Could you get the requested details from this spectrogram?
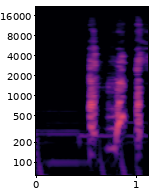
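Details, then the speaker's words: A few short, hoarse throat-clearing coughs over soft background music; mild lingering cough in an adult recovering from illness and still very tired. "I've still got a bit of a cough as you can hear. I'm still very, very tired, but I figured we'd try."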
